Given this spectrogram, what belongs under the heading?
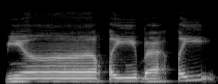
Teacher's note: nempel ke tempat ke langit-langit atas yang lunak huruf kof tuh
